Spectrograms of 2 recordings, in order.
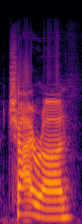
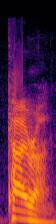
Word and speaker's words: Chiron: printer that's in this box huge any cubic chiron chiron chiron we can't pronounce it right because it spelled weird chiron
